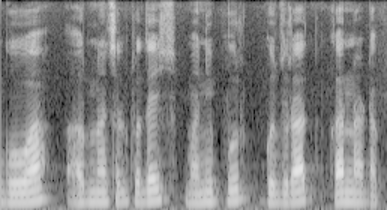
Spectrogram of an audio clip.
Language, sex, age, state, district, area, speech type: Marathi, male, 30-45, Maharashtra, Amravati, urban, spontaneous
